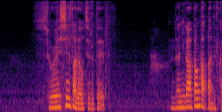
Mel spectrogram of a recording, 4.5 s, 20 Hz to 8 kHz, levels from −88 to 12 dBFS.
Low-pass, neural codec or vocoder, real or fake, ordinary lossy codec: none; codec, 16 kHz, 2 kbps, FunCodec, trained on LibriTTS, 25 frames a second; fake; none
